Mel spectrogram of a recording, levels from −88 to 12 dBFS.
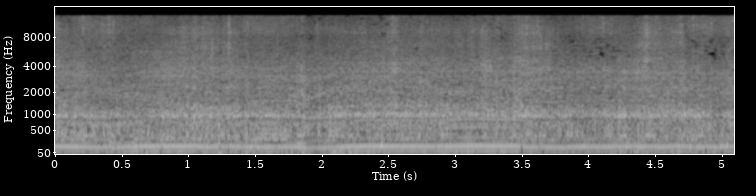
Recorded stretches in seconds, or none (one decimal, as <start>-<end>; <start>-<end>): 1.6-3.5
